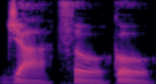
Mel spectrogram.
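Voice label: "jathoko", concatenated syllables; Affixing experiment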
